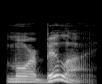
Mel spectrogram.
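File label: "morbilli", British English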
